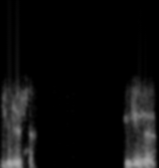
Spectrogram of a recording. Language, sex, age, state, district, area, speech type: Urdu, male, 18-30, Uttar Pradesh, Gautam Buddha Nagar, urban, conversation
